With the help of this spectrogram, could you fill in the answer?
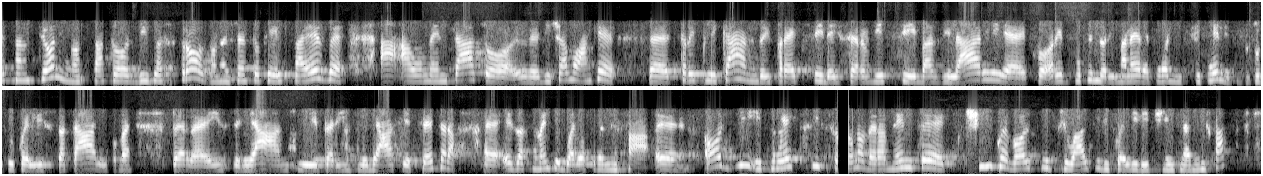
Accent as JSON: {"language": "Italian", "town": "Mashhad", "region": "Razavi Khorasan", "country": "Iran", "tie": "born or raised there", "said": "Adesso sono vicino al Mar Caspio, a nord a Rasht, nella città di Rasht, e mi sposterò però per la prossima volta nella mia città natale, cioè Mashhad, sempre a nord, però a nord-est."}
